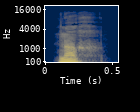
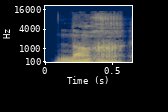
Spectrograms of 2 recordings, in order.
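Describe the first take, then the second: First: NOCH as a short, higher question; questioning echo. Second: NOCH lower and falling, understated dismay; startled echo. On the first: Cardinal picking up his aide's word, questioning echo. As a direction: toss back NOCH with a questioning lift. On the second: Aide taken aback by the cardinal's remark, mildly startled. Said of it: "rief Fumagalli erschrocken". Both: A narrator's reading.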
